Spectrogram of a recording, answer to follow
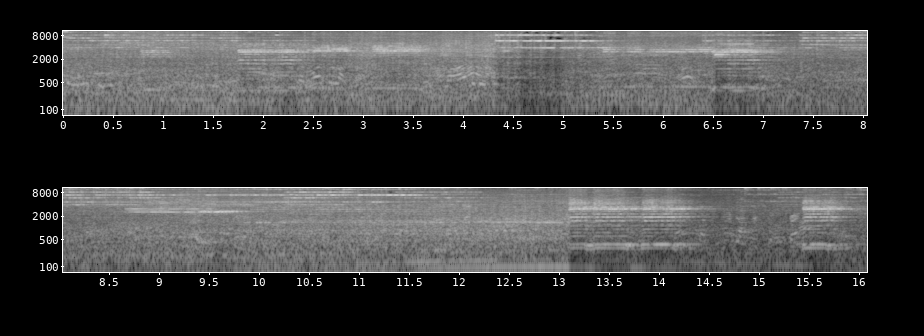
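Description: Night street traffic: motorbike and vehicle horns honking again and again, with the longest honks near the end, over crowd chatter and engine noise.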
